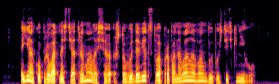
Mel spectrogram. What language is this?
Belarusian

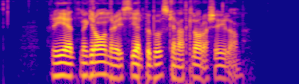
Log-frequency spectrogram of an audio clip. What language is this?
Swedish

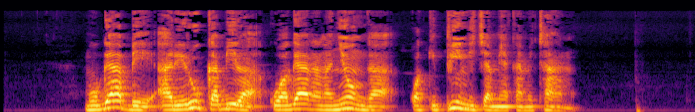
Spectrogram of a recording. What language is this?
Swahili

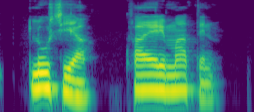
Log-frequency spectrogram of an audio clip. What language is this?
Icelandic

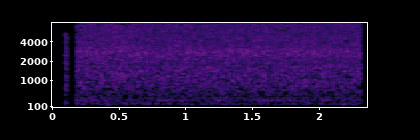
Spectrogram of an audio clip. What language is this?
Urdu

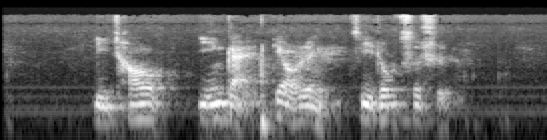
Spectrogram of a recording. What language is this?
Chinese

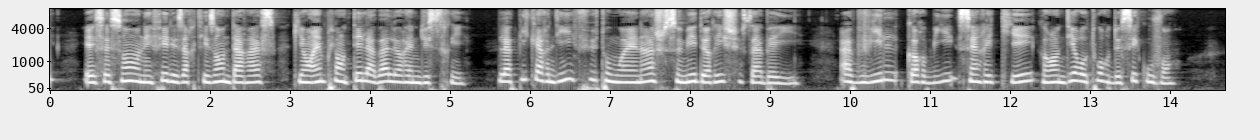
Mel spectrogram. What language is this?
French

